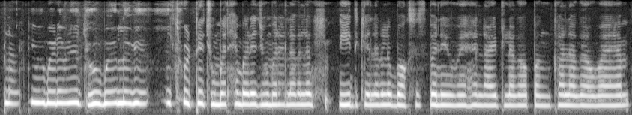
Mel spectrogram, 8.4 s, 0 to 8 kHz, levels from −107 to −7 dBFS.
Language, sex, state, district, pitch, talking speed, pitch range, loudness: Hindi, female, Odisha, Nuapada, 275 Hz, 190 wpm, 260-305 Hz, -13 LUFS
